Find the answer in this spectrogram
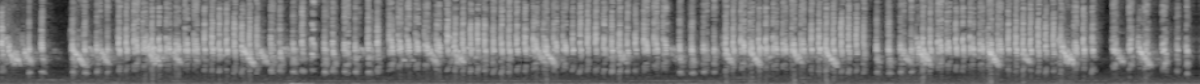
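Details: Eurasian tree sparrows in a lively fight, recorded to tutor other songbirds: twelve seconds of nearly continuous, rapid, high-pitched chirping, crowded and overlapping, broken only by a couple of brief quiet moments.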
